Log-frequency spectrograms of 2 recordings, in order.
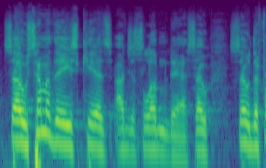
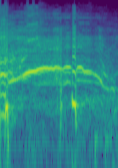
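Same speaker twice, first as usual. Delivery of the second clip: whooping laugh; 4 dB louder than usual. Acted. Mock joy, search over.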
